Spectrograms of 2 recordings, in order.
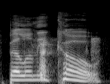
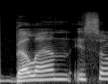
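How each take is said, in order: First: The consonant before the last vowel is a k. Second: The consonant before the last vowel is an s. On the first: The speaker calls it right. "So it's a hard C" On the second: The speaker calls it wrong. "am I pronouncing it correctly?"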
